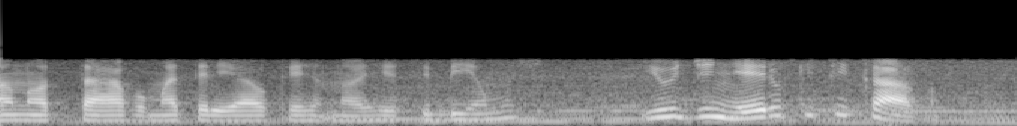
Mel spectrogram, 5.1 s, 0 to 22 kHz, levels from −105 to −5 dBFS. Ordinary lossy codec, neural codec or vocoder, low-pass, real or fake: none; none; 3.6 kHz; real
